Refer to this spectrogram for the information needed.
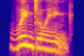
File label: "windowing", Indian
